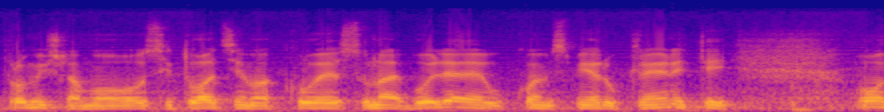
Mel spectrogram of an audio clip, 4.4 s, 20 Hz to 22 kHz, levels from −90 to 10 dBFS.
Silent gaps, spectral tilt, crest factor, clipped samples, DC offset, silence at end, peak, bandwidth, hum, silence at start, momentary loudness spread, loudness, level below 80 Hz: none; -7 dB/octave; 12 dB; under 0.1%; under 0.1%; 0 s; 0 dBFS; 9.8 kHz; none; 0 s; 5 LU; -13 LUFS; -50 dBFS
